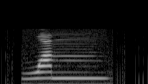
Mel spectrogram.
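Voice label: "wan3", Cantonese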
